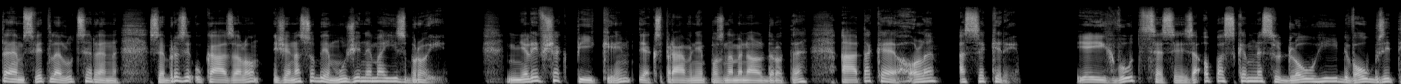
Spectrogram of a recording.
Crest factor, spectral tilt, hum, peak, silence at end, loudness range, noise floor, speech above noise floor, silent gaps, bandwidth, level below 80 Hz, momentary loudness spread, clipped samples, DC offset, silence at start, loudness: 20 dB; -4.5 dB/octave; none; 0 dBFS; 0 s; 2 LU; -88 dBFS; 68 dB; none; 16 kHz; -48 dBFS; 6 LU; under 0.1%; under 0.1%; 0 s; -20 LUFS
